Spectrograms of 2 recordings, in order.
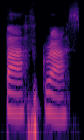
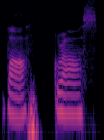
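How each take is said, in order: First: It is said in a northern English accent. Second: It is said in a southern English accent. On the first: "is the kind of northern form" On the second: "in the south, it'd be like"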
